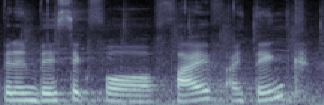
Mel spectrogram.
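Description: Relaxed woman model in her twenties. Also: medium pitch, unhurried, in a large hall, soft background music. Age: 20s. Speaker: model and mentor. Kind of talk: self-introduction on camera.

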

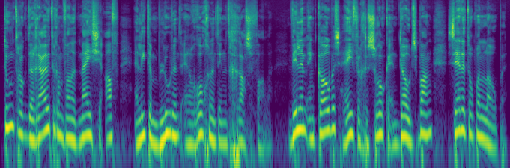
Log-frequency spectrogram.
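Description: A man reading a historical novel aloud with steady, dramatic storytelling. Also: fairly high pitch, brisk, no echo, studio quality. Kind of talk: audiobook narration.

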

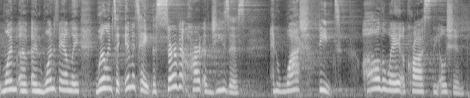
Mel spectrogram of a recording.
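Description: A young adult woman giving a conversational, dynamic sermon as a guest speaker, dropping to soft emphasis on key words. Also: on the high side. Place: large church stage with lights and screens. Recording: long hall reverb from a big auditorium.

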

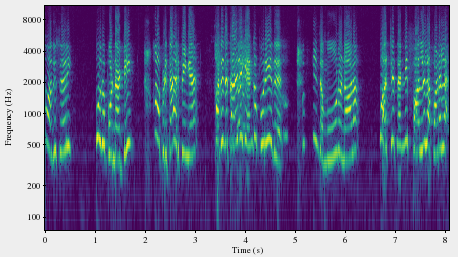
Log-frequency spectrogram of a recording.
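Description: A shrill scheming village mother. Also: pushed and bright, dry recording, heavily acted.

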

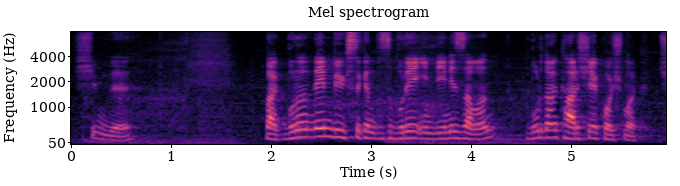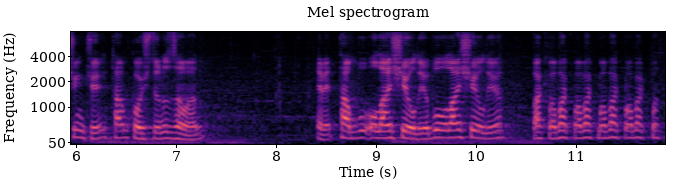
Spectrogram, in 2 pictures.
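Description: A man giving chatty, excitable live commentary on his own gameplay, laughing often, on a gaming headset. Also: a little high, a little fast, a little hiss or hum. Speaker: guest gamer.

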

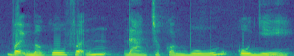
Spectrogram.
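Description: A woman reading the lines of a spoiled young woman who mocks and then begs, in a husky voice. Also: mid-range voice, unhurried, warm tone, close to an everyday voice. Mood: mocking. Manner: mocking, then whiny and begging. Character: spoiled young woman, scornful, pleading ex-girlfriend.

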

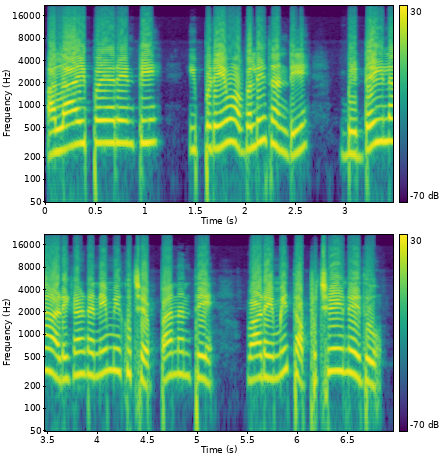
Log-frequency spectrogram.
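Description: A woman's voice: sits high, moderate pace, dry recording, lightly acted. A woman reading the lines of an anxious older mother who pleads with her husband for her son. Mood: pleading. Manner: pleading, tearful. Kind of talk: story reading.

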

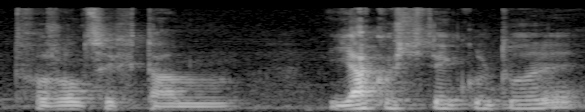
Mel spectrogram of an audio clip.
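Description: A man's voice: medium pitch, slow, vocal fry, a bit bright. A man giving an interview comment, repeating key words for emphasis.

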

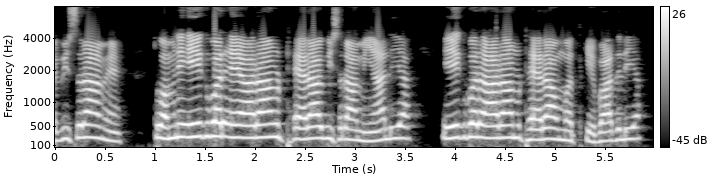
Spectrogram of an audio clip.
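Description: Smooth-voiced Hindi teacher quizzing his class. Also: very high-pitched. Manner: poses rhetorical questions and answers them himself; addresses students warmly as dear friends. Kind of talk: live online exam-prep class.

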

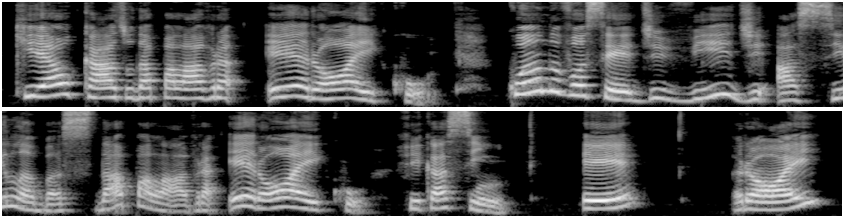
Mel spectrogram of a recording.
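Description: A woman from Brazil with a Brazilian accent, teaching a scripted grammar lesson and spelling out syllables clearly. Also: on the high side. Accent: Brazilian Portuguese. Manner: slow, clear, syllable-by-syllable explanations. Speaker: Portuguese teacher.

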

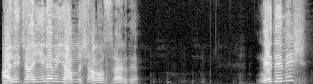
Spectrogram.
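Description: Excitable high-voiced male quiz host. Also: unhurried, no echo, clean studio sound. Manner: excitable, gets loud then apologizes; chatty, reads out viewer comments. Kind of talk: live-stream quiz hosting.

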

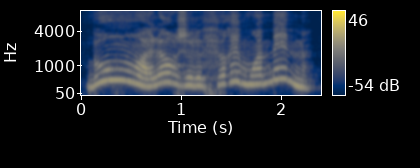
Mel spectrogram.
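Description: A busy little red hen with a lively, singsong voice pitched well above the reader's own, as a woman puts her on. She speaks in bright, insistent bursts, as in a children's storybook. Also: measured pace. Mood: determined. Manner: high, bright, emphatic exclamations. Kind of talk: storybook reading.

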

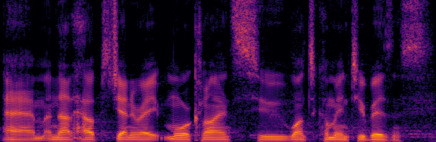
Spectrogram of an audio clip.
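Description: A man in his thirties, a company founder, delivering a brisk, polished promotional pitch into a handheld mic at an indoor event. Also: little pitch movement, a bit bright. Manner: brisk, polished sales talk.

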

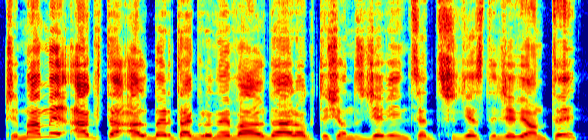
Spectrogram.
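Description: A man voicing a polite male detective who calls out in a raised, high voice. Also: wildly swooping pitch, fast, darkish tone, no room sound, studio quality, heavily acted. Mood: calling out.

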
